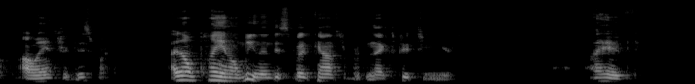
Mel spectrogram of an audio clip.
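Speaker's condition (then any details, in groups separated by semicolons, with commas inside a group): Cerebral palsy; lifelong physical disability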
